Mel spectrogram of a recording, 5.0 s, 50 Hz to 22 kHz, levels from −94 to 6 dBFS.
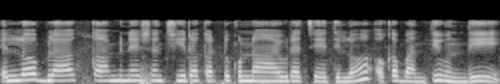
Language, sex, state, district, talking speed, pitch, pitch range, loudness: Telugu, female, Telangana, Komaram Bheem, 120 wpm, 225 Hz, 210-235 Hz, -14 LUFS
